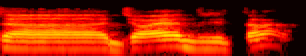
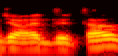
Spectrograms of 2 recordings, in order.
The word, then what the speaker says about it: Joyadrita: And joining us is Joyadrita, which is the Bengali way of pronouncing her name, Joyadrita, which would be the equivalent of if you're calling me. But now it's become more, and similarly, I think everyone knows Joyadrita as Joy.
